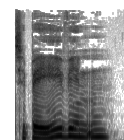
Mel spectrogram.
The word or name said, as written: tilbagevenden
